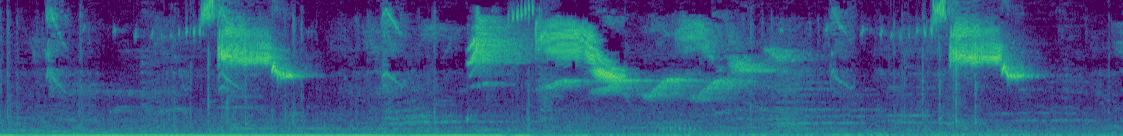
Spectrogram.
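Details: High, thin downward-slurred chirps from a female blue-black grassquit, given in loose clusters every second or two, with a low steady hum underneath for the first half.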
